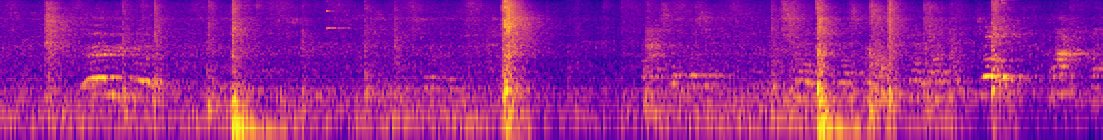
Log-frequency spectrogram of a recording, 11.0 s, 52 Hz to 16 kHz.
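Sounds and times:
steady low hum: 0.0 - 10.4.

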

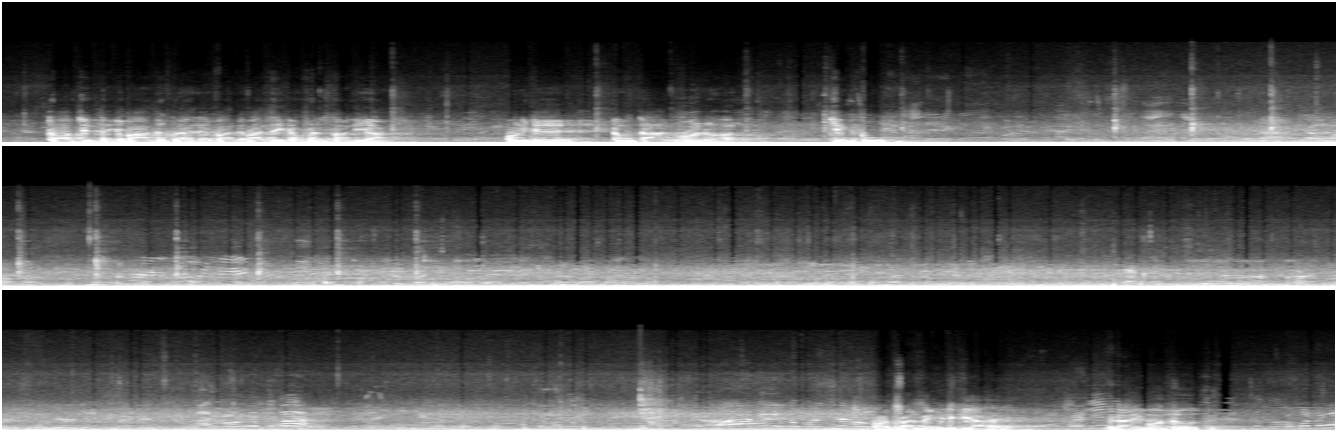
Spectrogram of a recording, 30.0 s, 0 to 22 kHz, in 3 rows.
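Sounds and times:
chatter of voices: 0.0 - 30.0
steady low hum: 0.0 - 30.0.

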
